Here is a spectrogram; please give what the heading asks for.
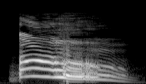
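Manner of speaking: loud, high "boom!" for a rifle shot; shouted gunshot sound; mock gunshot boom. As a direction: blast it out like a gunshot.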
